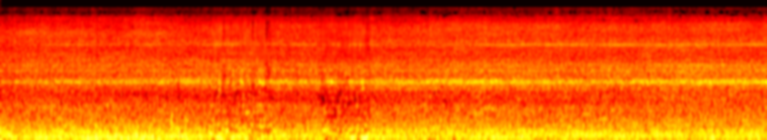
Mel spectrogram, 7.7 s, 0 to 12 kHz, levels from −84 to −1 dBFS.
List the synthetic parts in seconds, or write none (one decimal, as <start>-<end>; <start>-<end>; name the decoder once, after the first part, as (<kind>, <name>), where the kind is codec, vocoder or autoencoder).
2.1-2.7 (vocoder, BigVGAN v2); 3.2-3.7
